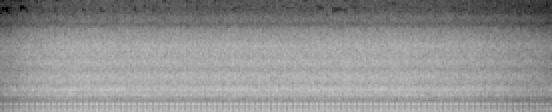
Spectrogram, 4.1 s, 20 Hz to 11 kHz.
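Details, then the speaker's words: RIDGID SeekTech SR-20 line locator audio: steady hiss of static over faint held tones, as audio turns fuzzy when the tracing line shows signal distortion instead of sharp; locator static from signal distortion. "The audio clarity reflects signal distortion detected by the tracing line. When the tracing line appears sharp, the audio will sound clear."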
